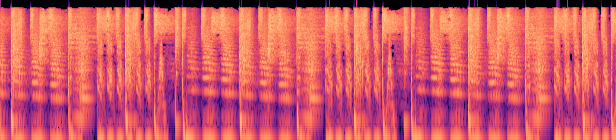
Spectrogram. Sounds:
electronic music, music, dubstep

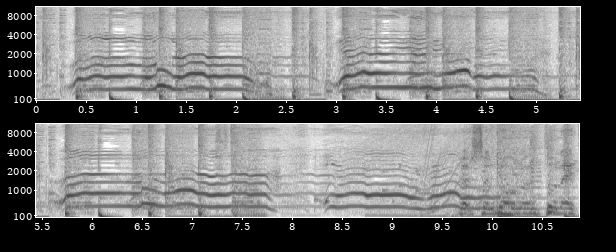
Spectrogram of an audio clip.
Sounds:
music

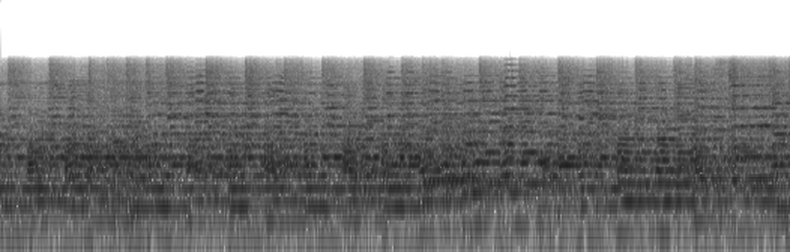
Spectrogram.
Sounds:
jingle (music), music

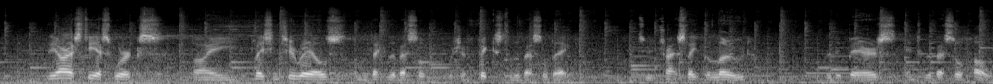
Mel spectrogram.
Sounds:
music, speech

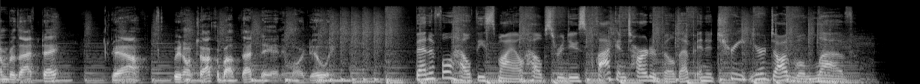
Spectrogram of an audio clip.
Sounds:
speech, music

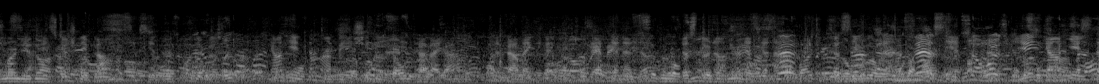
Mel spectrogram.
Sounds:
speech, crowd

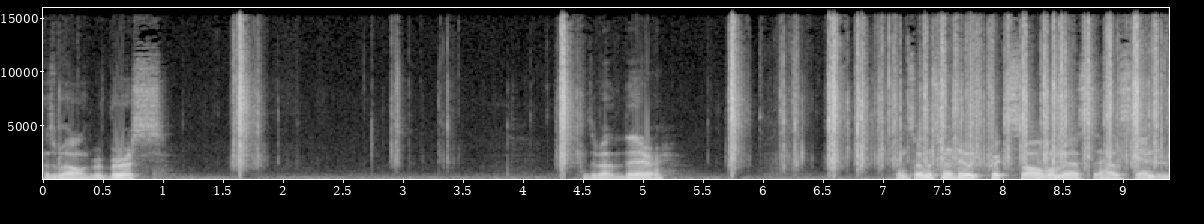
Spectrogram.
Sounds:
cap gun, speech

